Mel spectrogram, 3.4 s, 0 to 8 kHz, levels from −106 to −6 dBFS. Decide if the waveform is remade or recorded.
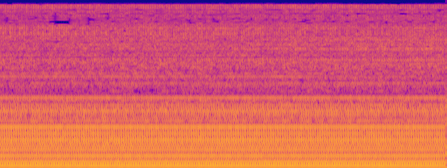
recorded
